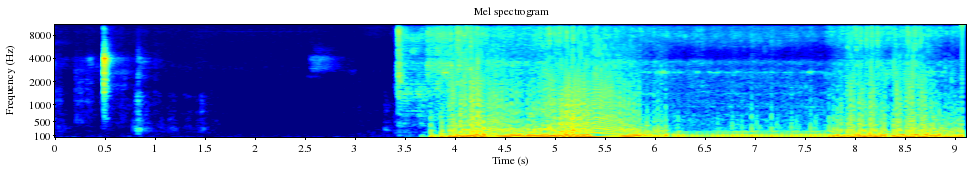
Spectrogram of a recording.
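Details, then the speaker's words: Carburetted car warming up with a stuttering, uneven brebet exhaust beat, a misfire; owner suspects delayed or dirty fuel, dirty carburettor, or spark plugs/points. "Seperti tadi waktu saya panasin, mesin ini di suara knalpotnya aja juga udah nggak enak ya, berebet kayak gitu, kayak ada sedikit permasalahan kalau nggak bensin telat, kotor, karbu kotor gitu ya."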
